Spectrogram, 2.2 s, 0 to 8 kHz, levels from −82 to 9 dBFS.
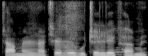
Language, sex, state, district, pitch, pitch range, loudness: Bengali, female, West Bengal, Kolkata, 170 Hz, 170-175 Hz, -18 LUFS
